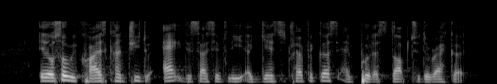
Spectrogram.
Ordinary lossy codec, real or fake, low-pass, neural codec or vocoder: none; real; none; none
